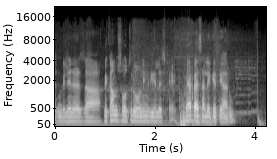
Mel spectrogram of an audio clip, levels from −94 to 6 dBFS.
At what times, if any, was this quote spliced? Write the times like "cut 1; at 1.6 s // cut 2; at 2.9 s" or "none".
cut 1; at 0.9 s // cut 2; at 2.5 s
